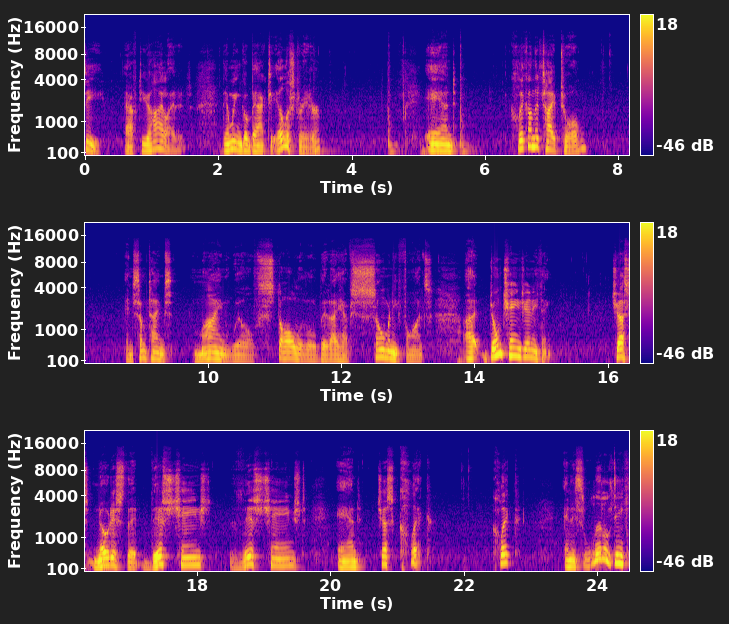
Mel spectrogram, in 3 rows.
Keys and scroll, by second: 2.0 super+Tab.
